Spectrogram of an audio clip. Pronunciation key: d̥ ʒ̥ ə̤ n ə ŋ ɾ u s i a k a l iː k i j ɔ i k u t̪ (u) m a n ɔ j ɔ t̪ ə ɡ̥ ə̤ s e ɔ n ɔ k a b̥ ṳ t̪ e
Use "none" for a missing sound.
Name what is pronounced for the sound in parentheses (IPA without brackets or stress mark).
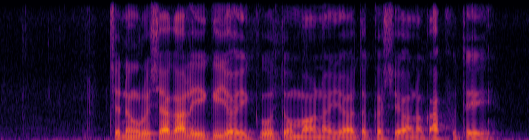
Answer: u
